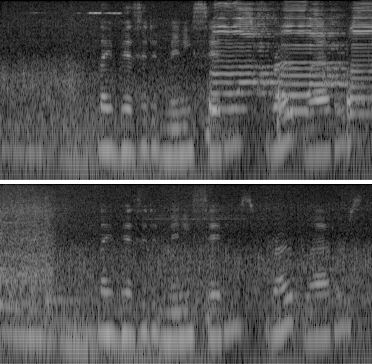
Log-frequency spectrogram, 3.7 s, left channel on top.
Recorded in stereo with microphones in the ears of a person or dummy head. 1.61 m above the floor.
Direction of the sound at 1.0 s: 40° left (ahead or behind).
